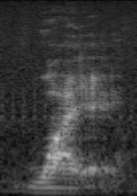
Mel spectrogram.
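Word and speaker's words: Yahya: There was an Iowa football player who spelled his first name the same way, and he pronounced his first name Y-A. So I'm just going to go with that, Y.A.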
